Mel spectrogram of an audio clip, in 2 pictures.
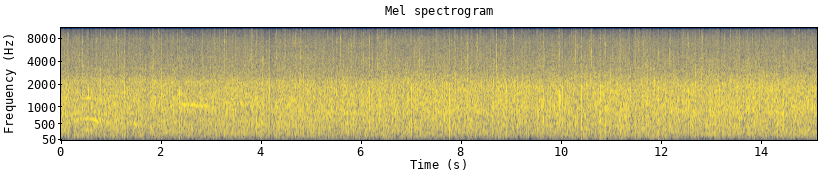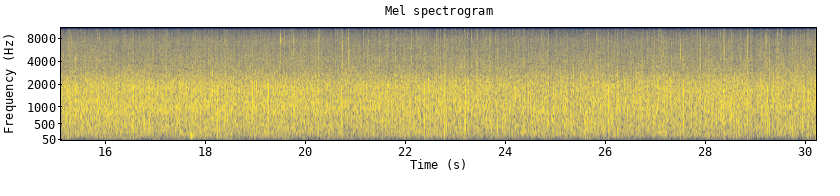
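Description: Audience applauding steadily throughout.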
